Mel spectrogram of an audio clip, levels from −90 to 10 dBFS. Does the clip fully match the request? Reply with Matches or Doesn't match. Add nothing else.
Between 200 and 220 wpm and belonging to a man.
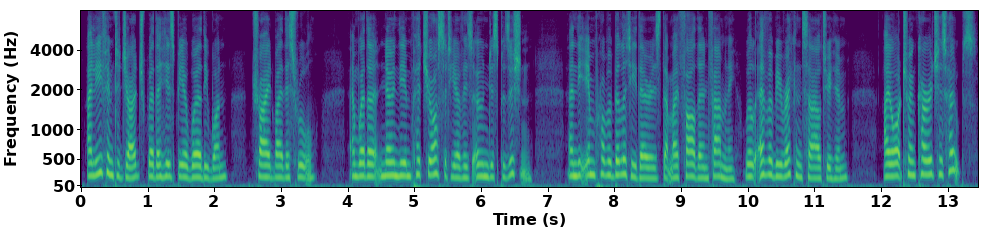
Doesn't match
